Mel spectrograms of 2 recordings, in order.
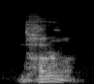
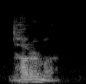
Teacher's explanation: Aspirate the DH. And then again, the ah gets kind of retroflexized.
